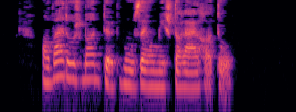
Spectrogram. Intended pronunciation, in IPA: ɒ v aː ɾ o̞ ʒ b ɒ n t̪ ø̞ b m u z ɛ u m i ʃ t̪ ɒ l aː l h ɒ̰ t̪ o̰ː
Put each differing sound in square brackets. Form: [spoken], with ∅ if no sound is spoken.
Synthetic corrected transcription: ɒ v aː ɾ o̞ ʒ b ɒ n t̪ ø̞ b m [uː] z ɛ u m i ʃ t̪ ɒ l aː l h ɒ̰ t̪ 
